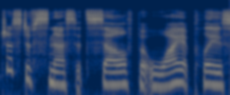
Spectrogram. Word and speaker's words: snus: So SNUS, and it's pronounced SNUS, is basically a moist, smokeless tobacco product.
